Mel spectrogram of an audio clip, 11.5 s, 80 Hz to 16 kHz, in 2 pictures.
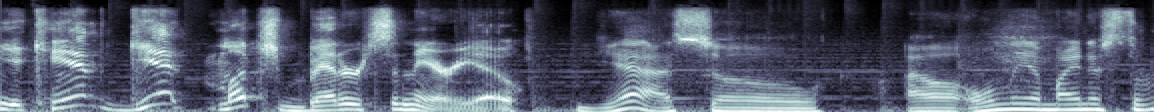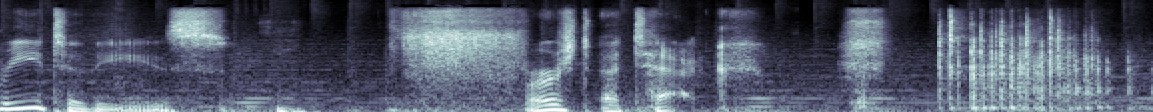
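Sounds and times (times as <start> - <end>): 
speech: 0.0 - 10.2
dice rattling and tumbling across a hard tabletop: 10.4 - 11.5.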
